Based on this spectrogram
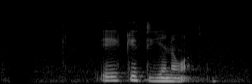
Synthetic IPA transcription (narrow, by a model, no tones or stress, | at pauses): eket̪ijenawa̰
